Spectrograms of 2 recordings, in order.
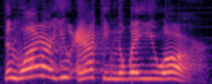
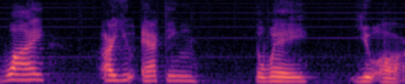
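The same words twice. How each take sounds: First: Heckler's louder, higher challenge from the crowd; indignant shouted question; shouting out. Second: Quietly probing, broken by long pauses; slow, weighty question. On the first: Acted. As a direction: call it out over a crowd. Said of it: "and shouting out". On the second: Real, not acted. Slow reflective repeat of shouted question.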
